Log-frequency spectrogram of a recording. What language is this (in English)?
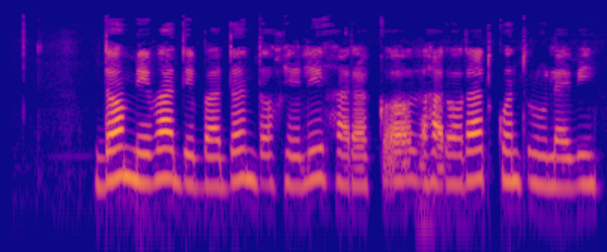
Pashto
